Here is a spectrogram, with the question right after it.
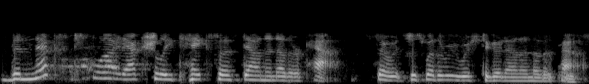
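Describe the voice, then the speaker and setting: Over noticeable background noise, a woman talks at a fairly quick pace and a fairly high pitch, with ordinary pitch variation. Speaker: relationship educator. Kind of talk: live web discussion. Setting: web session. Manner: little inflection.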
